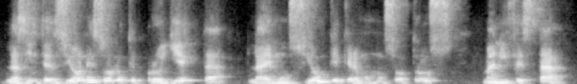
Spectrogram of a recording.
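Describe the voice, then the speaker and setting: A man, an announcer, explaining speaking techniques in a relaxed talk and demonstrating intonations. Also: fairly high pitch, measured pace, reverberant. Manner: didactic, demonstrates intonations with examples. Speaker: guest speaker, announcer and communicator.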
